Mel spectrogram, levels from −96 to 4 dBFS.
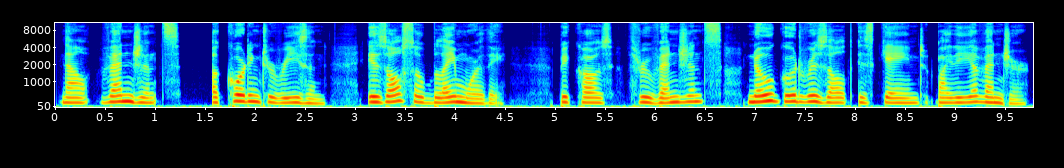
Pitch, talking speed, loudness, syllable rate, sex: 200 Hz, 115 wpm, -19 LUFS, 4.6 syllables/s, female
